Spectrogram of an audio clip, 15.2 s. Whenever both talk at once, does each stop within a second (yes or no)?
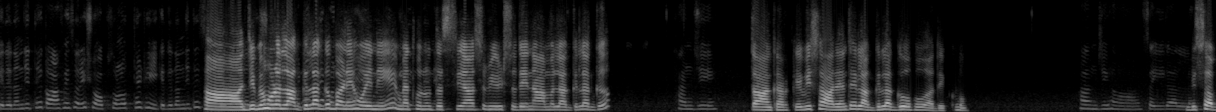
no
